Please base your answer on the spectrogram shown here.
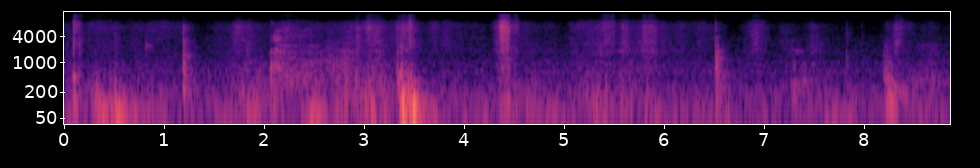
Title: back/knuckles/toes cracking compilation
